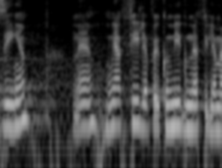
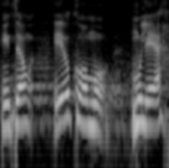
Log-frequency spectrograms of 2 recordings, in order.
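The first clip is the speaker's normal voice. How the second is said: normal talking voice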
